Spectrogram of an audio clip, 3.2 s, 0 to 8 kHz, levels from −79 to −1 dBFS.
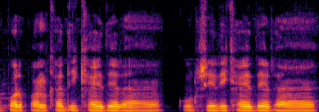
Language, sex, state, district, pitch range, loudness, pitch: Hindi, male, Bihar, Patna, 135-150 Hz, -18 LUFS, 145 Hz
